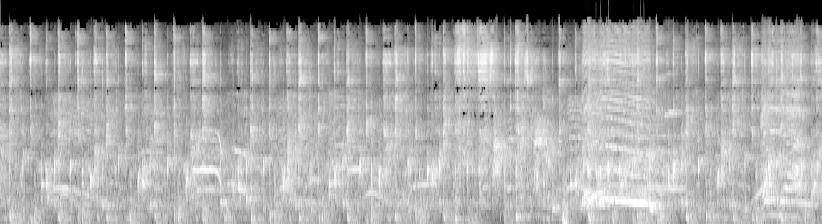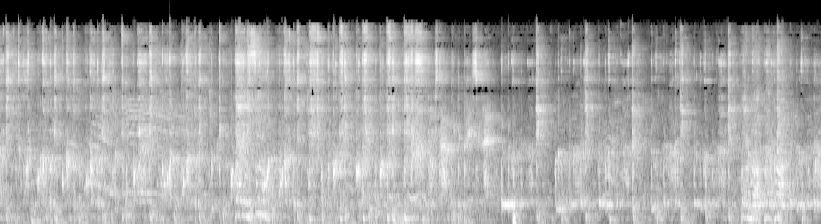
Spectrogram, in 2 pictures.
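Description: Beatboxing: a steady, fast rhythm of mouth-made kick and snare sounds with pitched vocal sounds and scratch effects over it. A loud run of sliding vocal sounds comes near the middle.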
